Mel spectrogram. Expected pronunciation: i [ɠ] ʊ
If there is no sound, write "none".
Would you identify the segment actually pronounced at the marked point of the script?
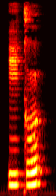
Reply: k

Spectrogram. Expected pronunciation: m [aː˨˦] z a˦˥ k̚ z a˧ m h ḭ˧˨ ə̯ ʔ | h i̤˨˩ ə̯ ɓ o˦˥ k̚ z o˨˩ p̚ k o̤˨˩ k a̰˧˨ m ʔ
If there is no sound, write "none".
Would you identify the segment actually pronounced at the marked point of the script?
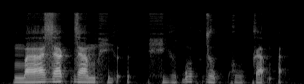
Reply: aː˨˦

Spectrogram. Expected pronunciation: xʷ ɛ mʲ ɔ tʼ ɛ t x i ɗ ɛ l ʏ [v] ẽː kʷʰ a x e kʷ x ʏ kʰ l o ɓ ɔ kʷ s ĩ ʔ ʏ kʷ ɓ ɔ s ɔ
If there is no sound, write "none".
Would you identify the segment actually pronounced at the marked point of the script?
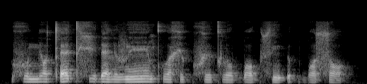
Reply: v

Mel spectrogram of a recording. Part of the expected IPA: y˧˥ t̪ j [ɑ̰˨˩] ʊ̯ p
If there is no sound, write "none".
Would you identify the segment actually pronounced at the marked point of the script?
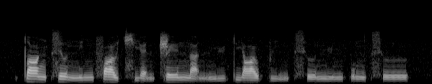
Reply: ɑ˥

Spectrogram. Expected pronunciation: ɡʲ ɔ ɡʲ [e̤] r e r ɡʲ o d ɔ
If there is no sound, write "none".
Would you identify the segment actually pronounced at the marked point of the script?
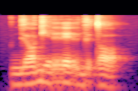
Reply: e̤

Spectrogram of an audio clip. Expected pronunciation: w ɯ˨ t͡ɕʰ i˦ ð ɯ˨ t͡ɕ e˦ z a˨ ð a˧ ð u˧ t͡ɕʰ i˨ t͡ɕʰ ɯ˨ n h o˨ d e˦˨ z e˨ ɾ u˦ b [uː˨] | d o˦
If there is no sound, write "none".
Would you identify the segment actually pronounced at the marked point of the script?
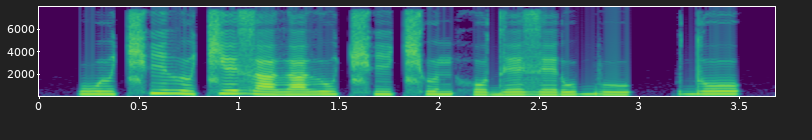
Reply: u˨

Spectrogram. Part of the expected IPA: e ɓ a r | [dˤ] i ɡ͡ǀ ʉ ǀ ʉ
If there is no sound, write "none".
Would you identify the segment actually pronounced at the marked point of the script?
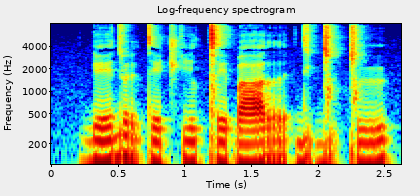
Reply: d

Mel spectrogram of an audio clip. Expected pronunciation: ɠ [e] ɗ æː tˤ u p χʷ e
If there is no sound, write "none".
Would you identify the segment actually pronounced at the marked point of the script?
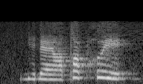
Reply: i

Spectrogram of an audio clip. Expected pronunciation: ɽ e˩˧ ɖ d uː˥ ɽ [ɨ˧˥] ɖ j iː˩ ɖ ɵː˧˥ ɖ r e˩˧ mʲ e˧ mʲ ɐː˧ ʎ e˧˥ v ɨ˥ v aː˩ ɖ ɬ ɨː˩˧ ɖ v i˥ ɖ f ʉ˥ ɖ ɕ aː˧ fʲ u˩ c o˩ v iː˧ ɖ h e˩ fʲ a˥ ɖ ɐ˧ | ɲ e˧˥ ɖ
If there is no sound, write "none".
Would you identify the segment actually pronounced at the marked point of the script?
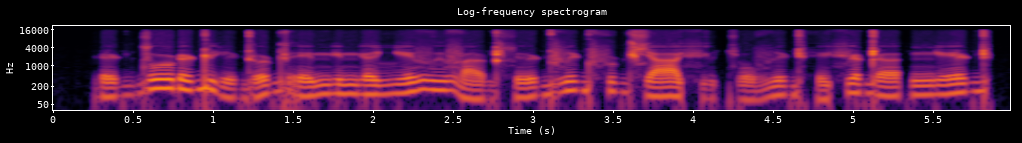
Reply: ɨ˧˥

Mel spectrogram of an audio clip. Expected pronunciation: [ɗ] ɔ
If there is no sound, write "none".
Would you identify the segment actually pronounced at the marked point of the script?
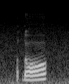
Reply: ɗ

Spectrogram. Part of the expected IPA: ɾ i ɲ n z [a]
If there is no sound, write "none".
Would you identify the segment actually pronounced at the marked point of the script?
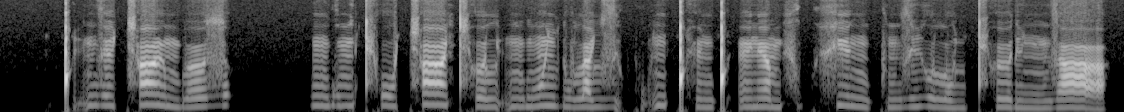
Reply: a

